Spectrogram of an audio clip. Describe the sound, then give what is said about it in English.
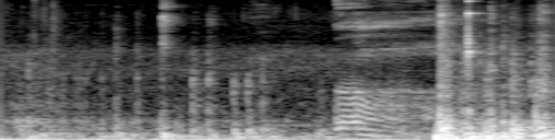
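Clicks, taps and rattles as a recording setup is slowly broken down and packed away. The handling noises are light and irregular, and a heavier knock near the end starts a louder, busier stretch of clatter. “As I'm very slowly breaking down my whole entire set. That's what you're really hearing right now.”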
